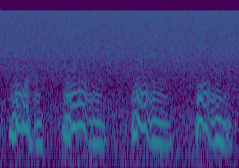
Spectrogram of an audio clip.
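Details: Wolverine kits calling from inside an active den; short, wavering, whiny harmonic calls that bend down in pitch, given about once a second in a steady series of four, faint against a quiet background.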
